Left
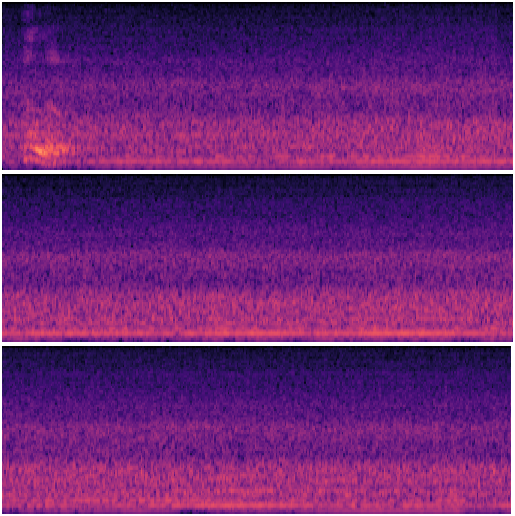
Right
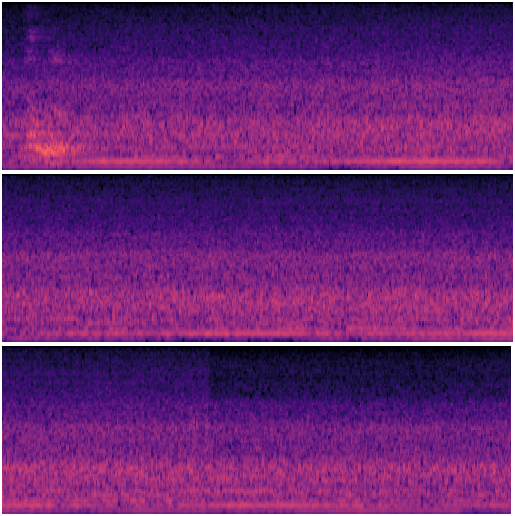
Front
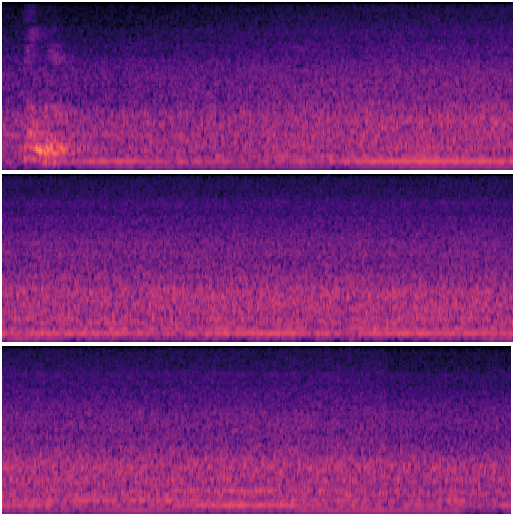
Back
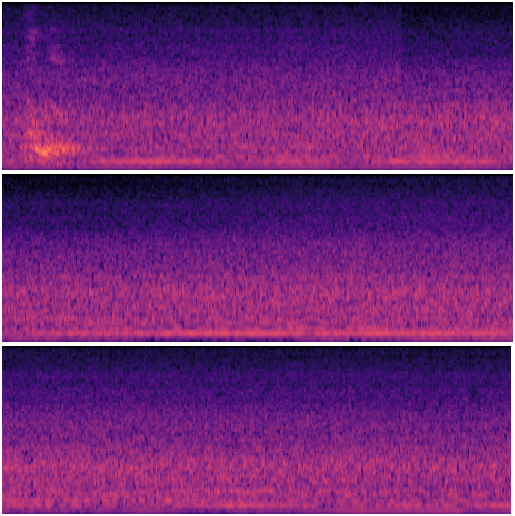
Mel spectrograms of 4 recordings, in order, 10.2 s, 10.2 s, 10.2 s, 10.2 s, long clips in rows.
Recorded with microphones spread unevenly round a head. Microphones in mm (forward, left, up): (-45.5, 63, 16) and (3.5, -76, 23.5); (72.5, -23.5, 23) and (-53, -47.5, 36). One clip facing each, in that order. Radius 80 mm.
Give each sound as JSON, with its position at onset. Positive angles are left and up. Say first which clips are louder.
{"t": 0.1, "sound": "a man speaking", "louder": "left 3 dB, front 1 dB", "azimuth_deg": 100, "distance_m": 1.0}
